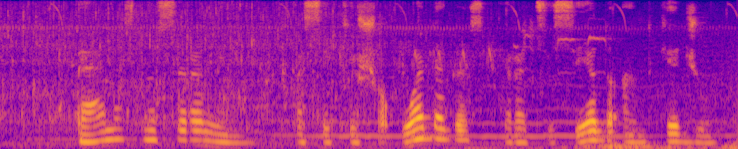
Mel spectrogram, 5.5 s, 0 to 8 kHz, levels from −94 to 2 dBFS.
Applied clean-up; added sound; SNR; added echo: none; Buzz + Stream; 14 dB; none.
